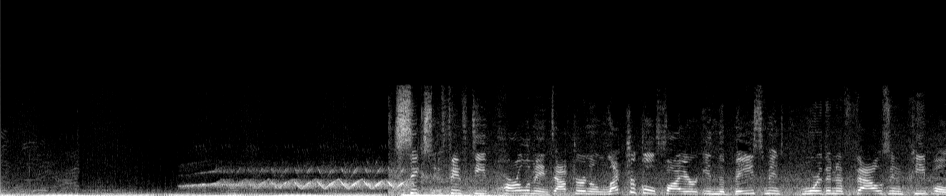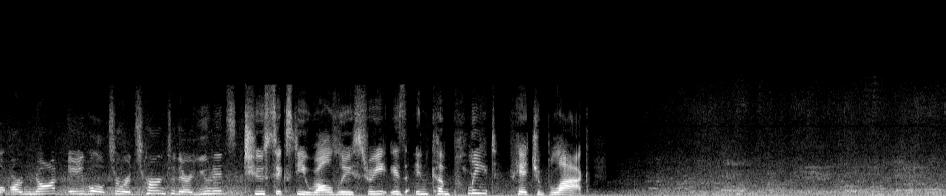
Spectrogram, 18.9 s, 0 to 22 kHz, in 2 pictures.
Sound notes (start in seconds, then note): 1.7 sirens wailing; 15.7 crowd murmuring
